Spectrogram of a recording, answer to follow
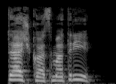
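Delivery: loud, high sergeant's command; требовательный приказ. A narrator's reading. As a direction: shout a demand to a subordinate. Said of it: "потребовал сержант". (требовательный громкий приказ)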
